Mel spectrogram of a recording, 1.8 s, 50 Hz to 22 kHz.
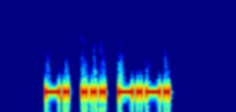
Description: Morse code, heard as a keyed tone, about 36 wpm, 700 Hz. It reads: NSC
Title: USA Call Sign Postfixes - 3 Letters 35wpm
